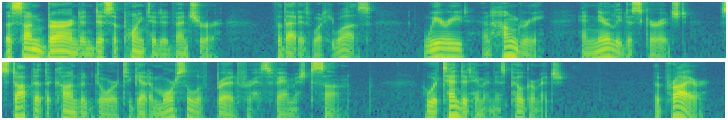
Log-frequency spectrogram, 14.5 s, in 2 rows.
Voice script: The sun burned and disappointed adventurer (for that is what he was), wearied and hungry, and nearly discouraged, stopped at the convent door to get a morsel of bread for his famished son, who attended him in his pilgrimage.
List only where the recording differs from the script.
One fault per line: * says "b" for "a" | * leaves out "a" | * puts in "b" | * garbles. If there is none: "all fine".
* puts in "The prior"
